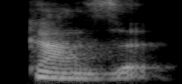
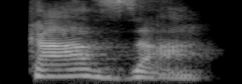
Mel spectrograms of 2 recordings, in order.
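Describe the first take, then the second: First: The final vowel is a weak reduced sound. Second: The final vowel is a full open a. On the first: The speaker calls it right. "But we're going to say casa" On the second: The speaker calls it wrong. "We're not going to say casa"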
